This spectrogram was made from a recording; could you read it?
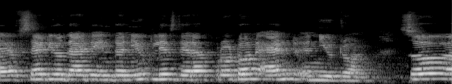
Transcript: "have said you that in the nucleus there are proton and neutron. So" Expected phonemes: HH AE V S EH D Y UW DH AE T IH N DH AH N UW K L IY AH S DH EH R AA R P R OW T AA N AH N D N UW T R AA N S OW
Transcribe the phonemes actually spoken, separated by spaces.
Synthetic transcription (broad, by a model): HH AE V S EH D Y UW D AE T IH N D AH N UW K L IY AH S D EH R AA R P R OW T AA N AH N D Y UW T AA N S OW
